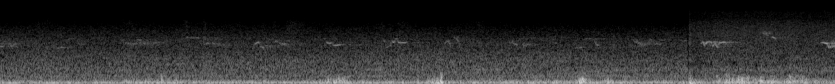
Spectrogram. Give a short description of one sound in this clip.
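Wind blows outdoors, rustling leaves in the trees.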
